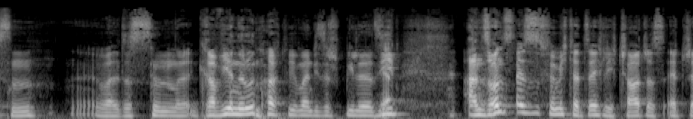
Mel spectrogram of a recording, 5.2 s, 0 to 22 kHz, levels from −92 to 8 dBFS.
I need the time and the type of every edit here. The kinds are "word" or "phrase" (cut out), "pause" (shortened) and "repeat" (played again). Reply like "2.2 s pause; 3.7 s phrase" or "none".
1.1 s word; 1.9 s word; 2.8 s word; 3.9 s word

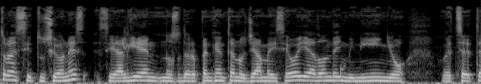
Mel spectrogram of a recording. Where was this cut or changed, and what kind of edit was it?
2.1 s word; 3.4 s word

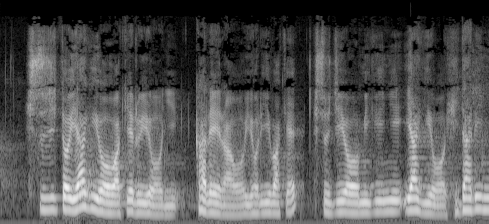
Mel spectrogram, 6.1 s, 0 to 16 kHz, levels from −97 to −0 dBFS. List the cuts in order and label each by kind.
3.8 s pause

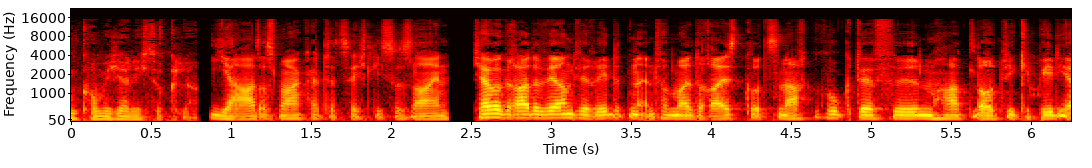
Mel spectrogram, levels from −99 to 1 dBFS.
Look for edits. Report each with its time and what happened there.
1.2 s word

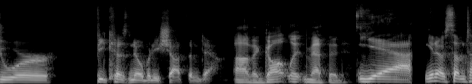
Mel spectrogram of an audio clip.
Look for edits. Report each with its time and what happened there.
none

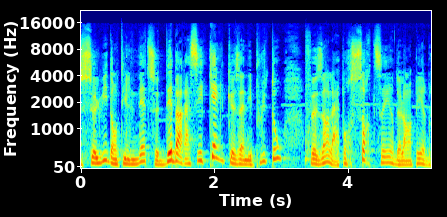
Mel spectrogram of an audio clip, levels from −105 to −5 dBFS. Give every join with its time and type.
3.4 s word; 3.9 s word

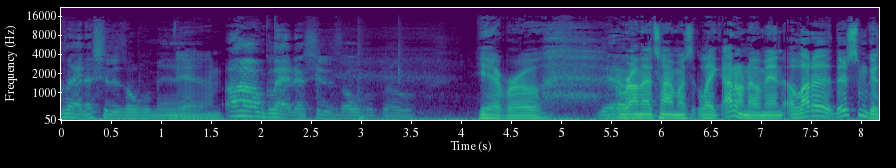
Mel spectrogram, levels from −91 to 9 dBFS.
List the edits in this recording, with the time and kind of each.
none

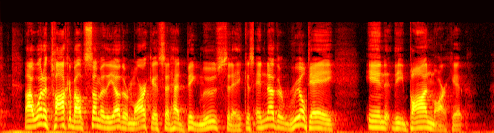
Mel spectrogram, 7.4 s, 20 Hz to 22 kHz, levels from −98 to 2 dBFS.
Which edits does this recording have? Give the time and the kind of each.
3.8 s word; 4.6 s word

